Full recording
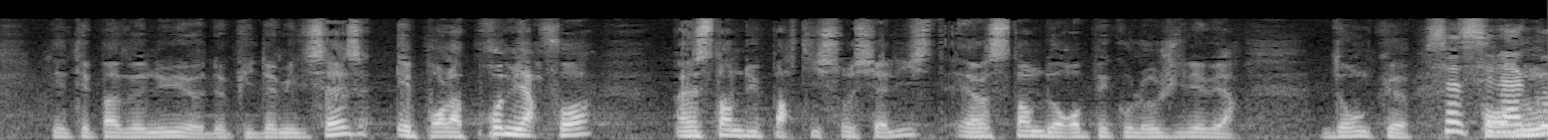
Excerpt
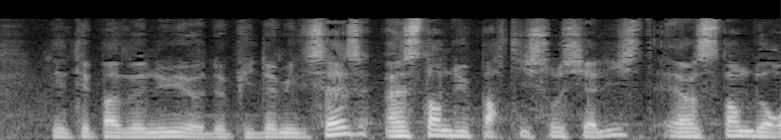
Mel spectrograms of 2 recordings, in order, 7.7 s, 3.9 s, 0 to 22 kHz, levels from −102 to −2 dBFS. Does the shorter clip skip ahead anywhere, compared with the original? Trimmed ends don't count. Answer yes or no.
yes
